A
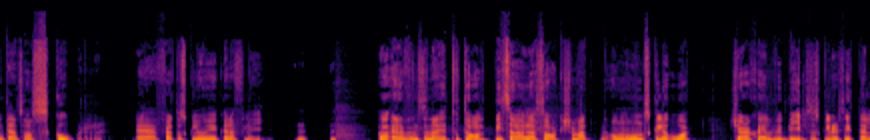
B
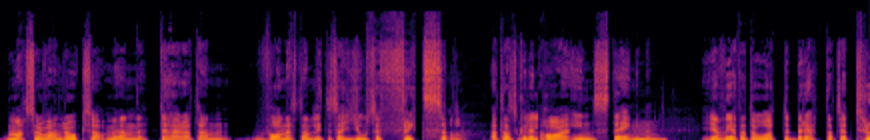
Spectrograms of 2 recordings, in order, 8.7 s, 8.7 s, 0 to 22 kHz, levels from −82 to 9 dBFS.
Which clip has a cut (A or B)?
B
